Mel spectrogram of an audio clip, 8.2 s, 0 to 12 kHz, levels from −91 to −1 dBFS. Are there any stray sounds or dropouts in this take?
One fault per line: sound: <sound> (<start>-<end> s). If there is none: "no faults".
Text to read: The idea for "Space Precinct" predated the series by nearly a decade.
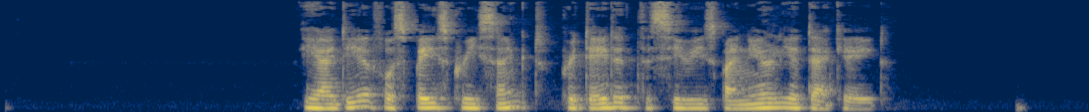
no faults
